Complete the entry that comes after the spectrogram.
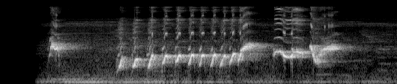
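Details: Wild-caught white-rumped shama from West Aceh forest imitating a hen's after-laying cackle: a clucking run of about ten rapid notes climbing in pitch, framed by whistled phrases, with faint background noise.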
